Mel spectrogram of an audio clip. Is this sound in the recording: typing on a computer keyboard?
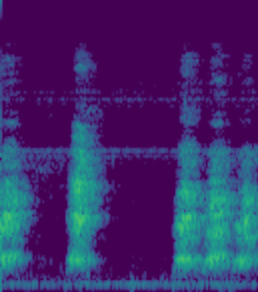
no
